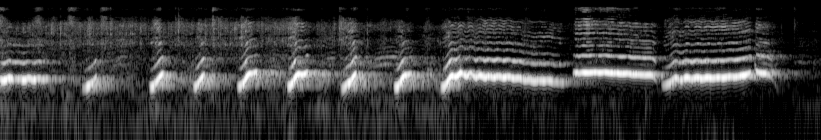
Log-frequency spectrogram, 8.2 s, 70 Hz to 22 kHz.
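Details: A white-handed gibbon at Asahiyama Zoo gives a run of loud, hooting notes, each sweeping upward and quickening into longer wails; recorded 26 September 2019.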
